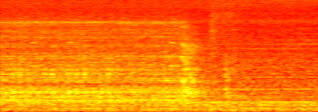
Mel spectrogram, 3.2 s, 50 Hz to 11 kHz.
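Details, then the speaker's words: Haas VF-4 vertical mill, 12,474 spindle hours, pre-warmed spindle run from 750 up to 2,000 rpm: steady whine rising, then a quick pitch drop and tone change as the 2-speed gearbox shifts cleanly; normal. "Like I said, it does have the 2-speed gearbox in it, so you should hear that switch over. We'll go to 2,000 RPMs."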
